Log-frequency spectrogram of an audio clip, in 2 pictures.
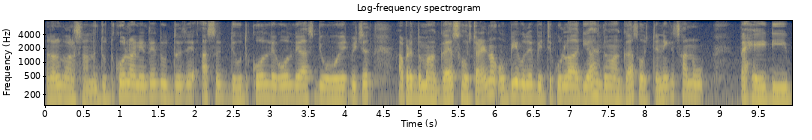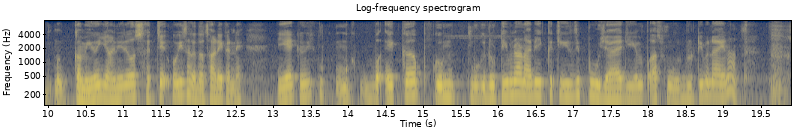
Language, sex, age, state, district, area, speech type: Dogri, male, 18-30, Jammu and Kashmir, Samba, rural, spontaneous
